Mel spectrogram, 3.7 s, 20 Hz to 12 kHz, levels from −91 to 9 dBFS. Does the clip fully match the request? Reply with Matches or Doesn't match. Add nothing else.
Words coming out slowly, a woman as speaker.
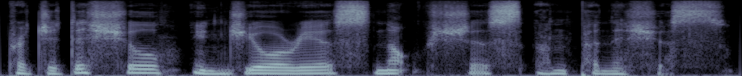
Doesn't match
